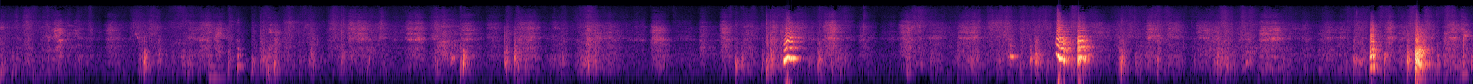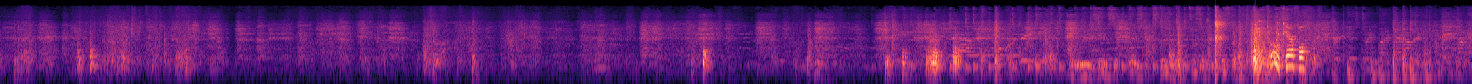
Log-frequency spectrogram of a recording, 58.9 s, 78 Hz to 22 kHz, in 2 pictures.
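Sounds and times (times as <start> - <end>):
heavy breathing and straining: 0.0 - 58.9.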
